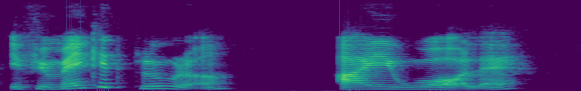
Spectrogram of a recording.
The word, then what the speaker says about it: aiuole: But if you make it plural, aiuole, a-i-u-o-le, aiuole, then you can practice all the vowels all together.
